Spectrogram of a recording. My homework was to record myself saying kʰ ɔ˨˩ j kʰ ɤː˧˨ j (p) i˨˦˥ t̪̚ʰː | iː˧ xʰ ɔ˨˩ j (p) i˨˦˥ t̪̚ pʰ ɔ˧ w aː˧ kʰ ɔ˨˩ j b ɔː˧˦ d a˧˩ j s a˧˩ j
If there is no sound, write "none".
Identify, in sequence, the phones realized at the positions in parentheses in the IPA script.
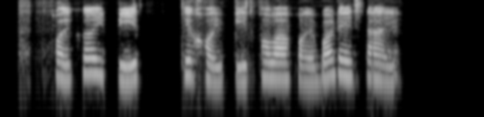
p, p

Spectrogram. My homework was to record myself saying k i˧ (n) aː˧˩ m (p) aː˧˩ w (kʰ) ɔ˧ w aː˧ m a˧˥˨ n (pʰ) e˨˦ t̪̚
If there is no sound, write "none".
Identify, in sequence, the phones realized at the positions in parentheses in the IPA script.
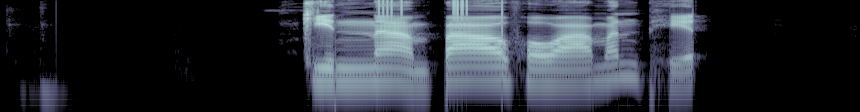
nː, p, pʰ, pʰ

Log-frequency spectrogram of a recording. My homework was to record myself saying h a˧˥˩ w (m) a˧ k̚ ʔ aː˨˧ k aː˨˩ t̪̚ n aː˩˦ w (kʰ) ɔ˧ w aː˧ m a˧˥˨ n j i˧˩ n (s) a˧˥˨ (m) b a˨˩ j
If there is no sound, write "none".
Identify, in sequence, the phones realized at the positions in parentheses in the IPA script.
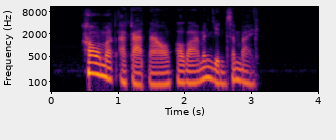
m, pʰ, s, m

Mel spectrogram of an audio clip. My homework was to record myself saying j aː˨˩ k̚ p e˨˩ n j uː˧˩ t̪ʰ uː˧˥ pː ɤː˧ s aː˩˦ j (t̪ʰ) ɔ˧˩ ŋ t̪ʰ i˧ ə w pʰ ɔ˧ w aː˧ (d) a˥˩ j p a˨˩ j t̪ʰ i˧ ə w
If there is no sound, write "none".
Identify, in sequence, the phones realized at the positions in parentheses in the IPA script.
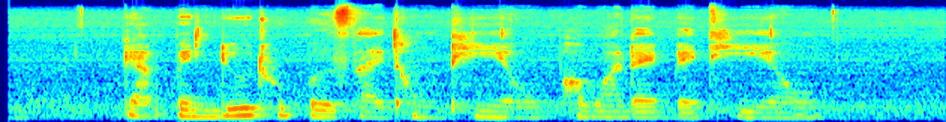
t̪ʰ, d

